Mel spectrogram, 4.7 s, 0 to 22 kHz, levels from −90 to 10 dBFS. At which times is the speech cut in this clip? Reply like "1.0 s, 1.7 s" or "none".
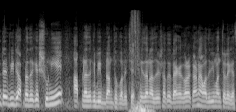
2.8 s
